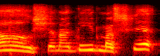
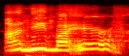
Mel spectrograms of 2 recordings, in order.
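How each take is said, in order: First: Much softer, high, laughing junkie moan; mock junkie mumble. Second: High, laughing junkie whine; mock junkie plea. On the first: Mocking the heroine who shoots up every minute, soft and laughing. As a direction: moan it softly like a strung-out addict. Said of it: "She's like". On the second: Mocking the movie's hybrid heroine craving her injection, high and laughing. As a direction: whine it like a needy addict, half-laughing. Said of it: "She needs heroin".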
